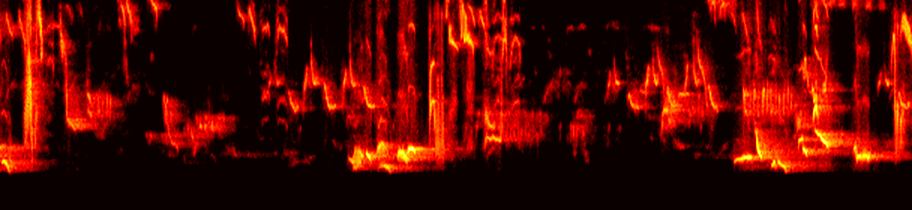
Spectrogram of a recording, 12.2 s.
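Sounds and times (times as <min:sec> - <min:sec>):
common blackbird singing: 0:00.0 - 0:12.1.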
